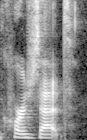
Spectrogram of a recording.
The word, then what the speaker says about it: courgette: All right, Bunny says, you do pronounce the T in courgette. Oh, I'm so nervous about saying this. Courgette. The double T followed by an E means you pronounce it.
